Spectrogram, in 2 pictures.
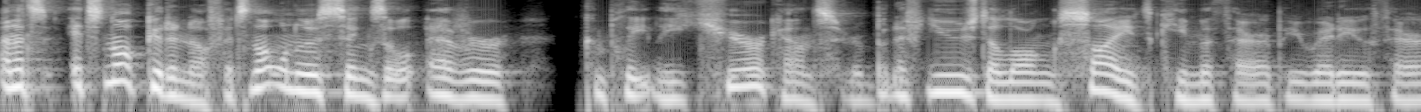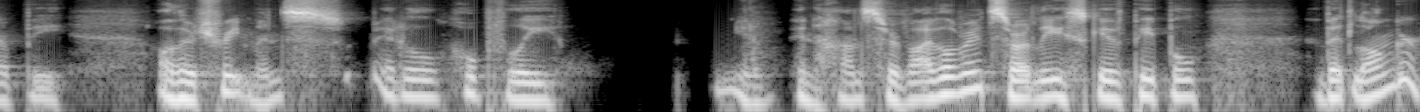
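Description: A man with a British accent speaks fairly quickly at a fairly high pitch with lively intonation, in a dry, close sound with no echo. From UK. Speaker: comedy science podcast host. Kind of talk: casual chat. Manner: animated.

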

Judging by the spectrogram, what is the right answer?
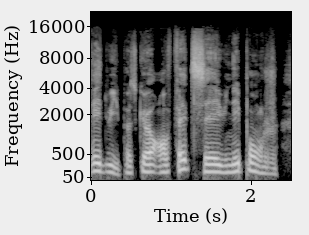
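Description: Recorded dry and close with no echo, a man speaks fairly slowly in a fairly high voice. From France, Dijon. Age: 50s. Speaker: special effects artisan. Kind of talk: interview. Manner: hesitant with frequent repetitions.

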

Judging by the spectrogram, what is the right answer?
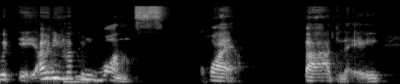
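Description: With an English accent, a woman speaks at a medium pitch, her pitch swinging very widely. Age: 30s. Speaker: football commentator and presenter. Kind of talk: interview.

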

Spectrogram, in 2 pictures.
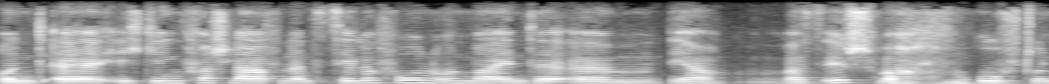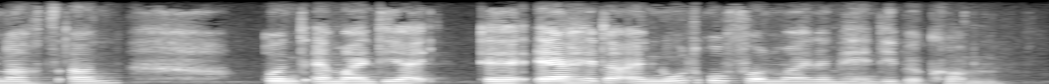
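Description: Flat and monotone, a woman's voice sits at medium pitch with a dark, mellow tone. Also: fairly slow pace. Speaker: listener sending a voice message. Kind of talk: voice message testimony. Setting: voice message.

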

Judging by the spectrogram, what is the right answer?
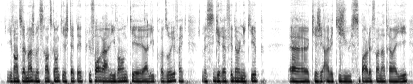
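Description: Talking at a very fast pace, a man keeps a monotone, flat intonation at medium pitch. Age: 20s. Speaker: entrepreneur and marketing guest. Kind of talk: casual interview chat.

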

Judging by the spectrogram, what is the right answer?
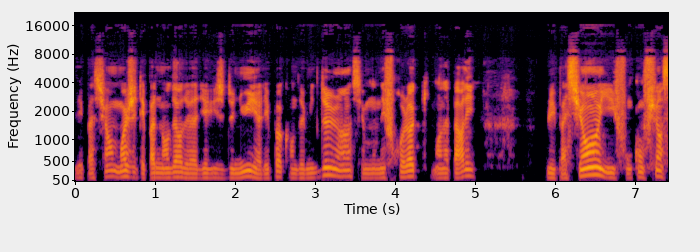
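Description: In a bright, sharp tone, a man talks with ordinary pitch variation against a quiet background, the sound dry and close with no echo. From Brittany, France. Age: 40s. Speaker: sportsman living with dialysis. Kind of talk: interview conversation. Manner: hesitant with fillers and repetitions.

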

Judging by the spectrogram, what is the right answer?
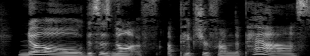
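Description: A woman with an American accent, an unremarkable speaking voice at a fairly low pitch, fairly slow with ordinary pitch variation, on a very clean recording with a silent background. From Massachusetts. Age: 40s. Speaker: podcast host. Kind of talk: casual solo monologue. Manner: frequent fillers and repetitions.

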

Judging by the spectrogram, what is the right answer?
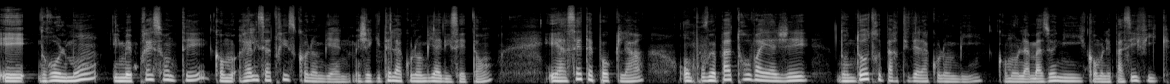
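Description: A woman speaks at a very deep, low pitch with a dark, mellow tone and lively intonation, at a moderate pace. The sound is dry and close, with no echo. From Colombia. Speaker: film director and environmental activist. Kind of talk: panel discussion. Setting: stage with audience.

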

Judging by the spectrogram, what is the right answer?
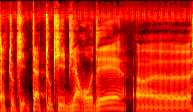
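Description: Noticeable background noise accompanies a man speaking with lively intonation. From Paris region. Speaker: metal singer and illustrator. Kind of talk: casual chat.

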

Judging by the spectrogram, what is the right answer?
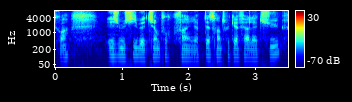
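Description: His voice sits fairly low for a man. The intonation is flat and monotone. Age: 30s. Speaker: shop founder and lawyer. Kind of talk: casual interview.

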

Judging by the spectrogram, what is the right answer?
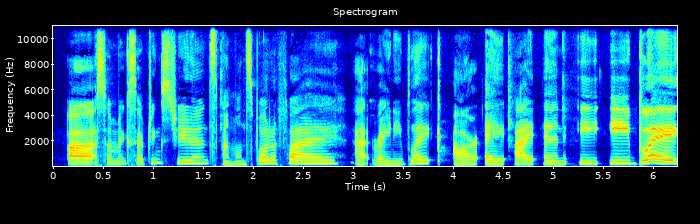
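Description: Speaking very slowly with an Australian accent, a woman uses a medium pitch with ordinary variation on a very clean recording with a silent background and a dry, close sound with no echo. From Sydney, Australia. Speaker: actor and singer-songwriter. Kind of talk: casual chat.

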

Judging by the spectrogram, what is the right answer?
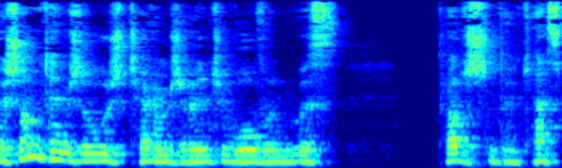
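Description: A man talks with a Northern Irish accent. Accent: Northern Irish (Tyrone). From Northern Ireland, Omagh, County Tyrone. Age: 80s+. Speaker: former IRA prisoner and author. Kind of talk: interview storytelling. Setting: in-person interview.

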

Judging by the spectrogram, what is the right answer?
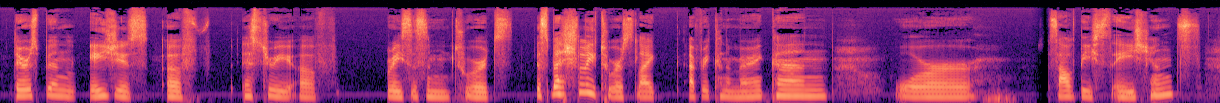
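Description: In a very clean recording with a silent background, a woman with a Korean accent speaks at a medium pitch in a dark, mellow tone with ordinary pitch variation. Her pace is very slow, with long, frequent pauses. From South Korea. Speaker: DJ and music producer. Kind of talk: casual interview. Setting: studio. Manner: halting.

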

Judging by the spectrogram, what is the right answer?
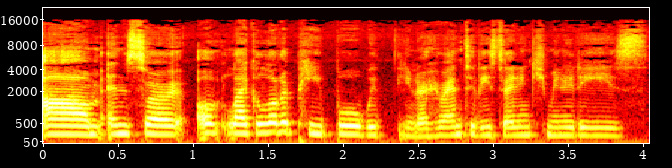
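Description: Fairly quick, fairly even-toned speech from a woman at a medium pitch, with an Australian accent. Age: 20s. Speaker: podcast host. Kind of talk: interview.

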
